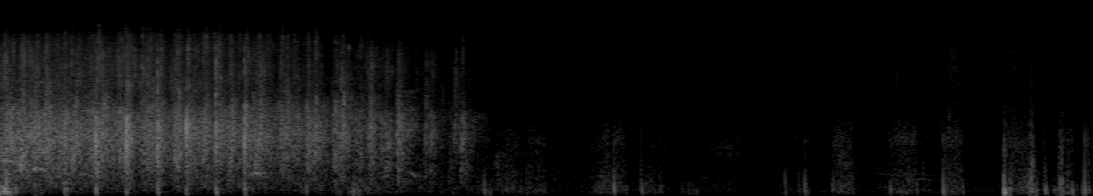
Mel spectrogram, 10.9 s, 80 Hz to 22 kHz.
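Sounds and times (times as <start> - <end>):
room full of people applauding: 0.0 - 5.0.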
